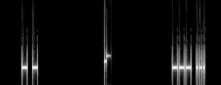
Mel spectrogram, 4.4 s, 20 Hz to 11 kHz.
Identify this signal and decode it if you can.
Morse code, heard as a keyed tone, about 36 wpm, 700 Hz. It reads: TT OS
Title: Top Two Letter Combinations in Words 35wpm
